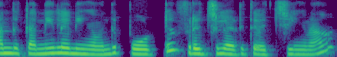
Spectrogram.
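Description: Pitched fairly high, a woman speaks in a dark, mellow tone, the sound dry and close with no echo against a quiet background. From outside Tamil Nadu, India. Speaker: vlogger. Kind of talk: cooking tutorial and vlog narration. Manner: casual, conversational.

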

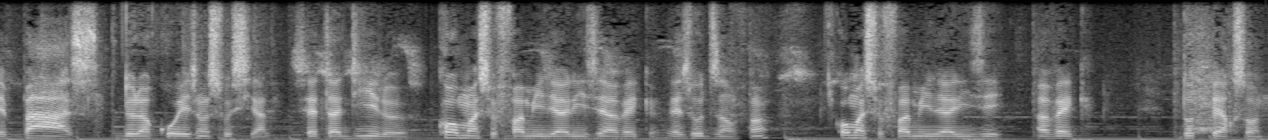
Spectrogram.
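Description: The speaker talks at a fairly slow pace. Clear music plays in the background, and the sound is dry with no echo. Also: man. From Burkina Faso. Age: young. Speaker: sponsored youth. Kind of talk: testimonial interview answer. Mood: warm, grateful, smiling. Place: street. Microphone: lapel.

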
